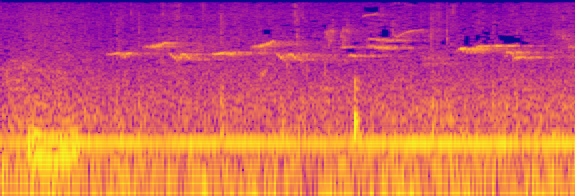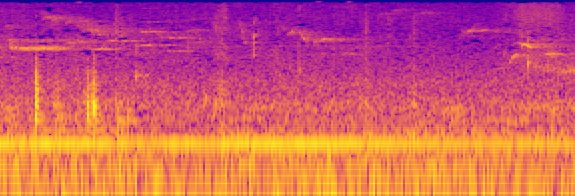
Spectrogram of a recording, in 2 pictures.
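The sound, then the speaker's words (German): Small birds singing: many thin, high chirps and short trills scattered throughout, fairly faint over a steady low hum and broad background noise, with no talk. “Nur die Vögelchen singen noch.”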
